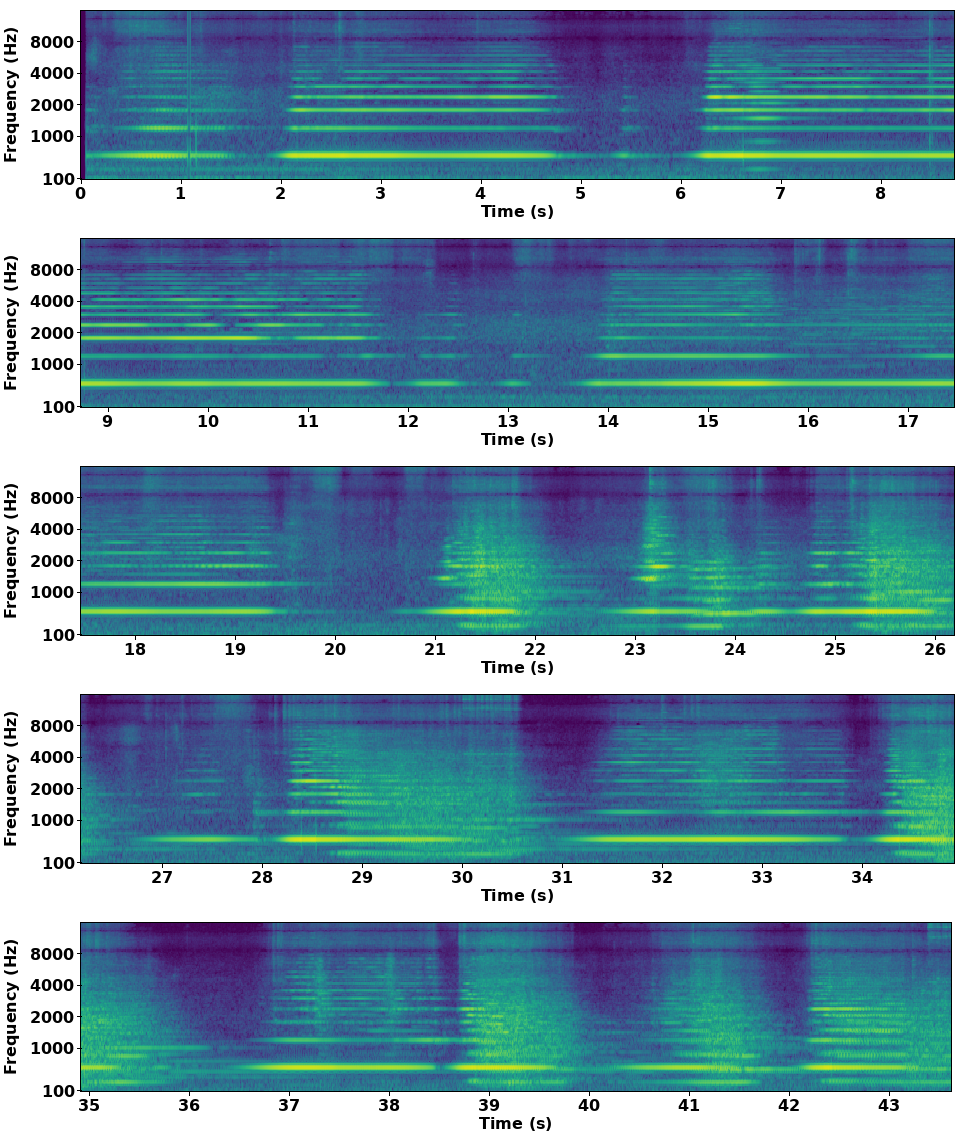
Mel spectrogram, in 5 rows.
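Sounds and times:
metal creaking: 0.1s - 43.6s.

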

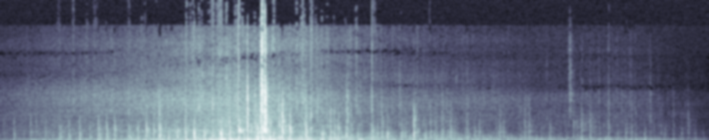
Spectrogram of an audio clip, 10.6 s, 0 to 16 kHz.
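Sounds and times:
car driving on a punctured flat tire: 0.0s - 10.6s.

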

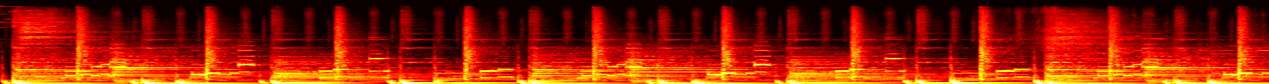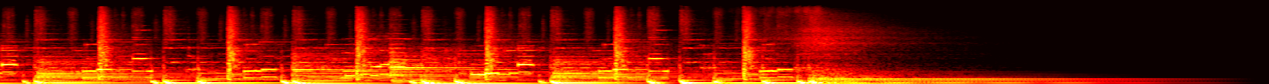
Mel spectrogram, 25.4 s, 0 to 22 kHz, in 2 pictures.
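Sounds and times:
musical jingle: 0.2s - 4.5s, 5.3s - 22.9s.

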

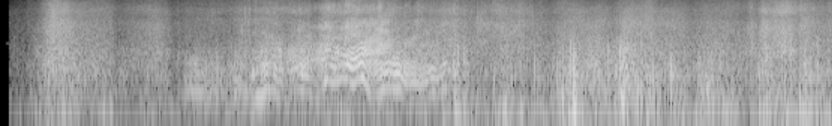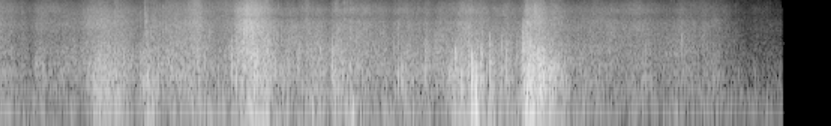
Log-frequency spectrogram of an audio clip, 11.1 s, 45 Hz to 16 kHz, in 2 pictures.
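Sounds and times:
jacket, trousers and clothes rustling on hangers in a wardrobe: 0.2s - 10.6s
jacket being unfastened: 1.1s - 5.7s, 6.3s - 10.3s.

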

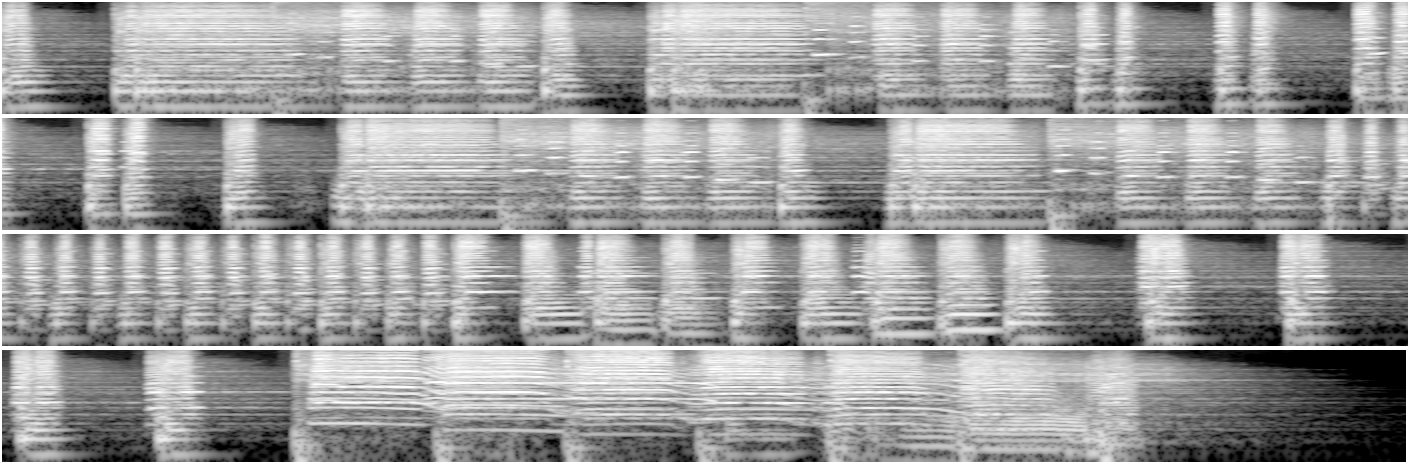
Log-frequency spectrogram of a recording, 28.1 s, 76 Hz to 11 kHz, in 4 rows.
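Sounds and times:
circus music: 0.0s - 27.5s.

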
